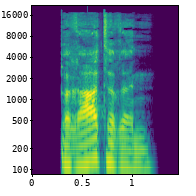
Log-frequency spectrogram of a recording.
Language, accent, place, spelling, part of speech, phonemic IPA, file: German, Germany, Berlin, Beraterin, noun, /bəˈʁaːtəʁɪn/, De-Beraterin.ogg
- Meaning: female equivalent of Berater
